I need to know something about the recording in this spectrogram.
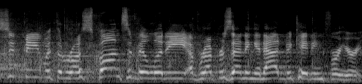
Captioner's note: cheering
